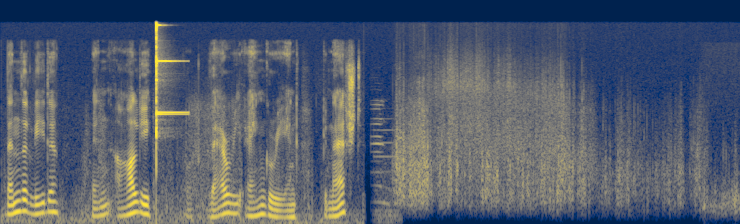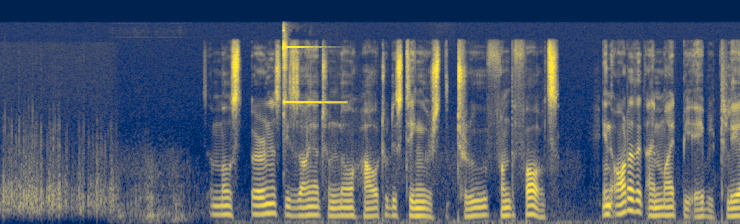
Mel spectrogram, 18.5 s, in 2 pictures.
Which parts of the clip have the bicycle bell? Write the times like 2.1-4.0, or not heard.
1.9-2.4, 12.8-13.6.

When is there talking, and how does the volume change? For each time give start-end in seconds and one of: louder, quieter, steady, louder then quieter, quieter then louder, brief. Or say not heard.
0.1-4.5 quieter then louder
11.8-18.4 steady.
